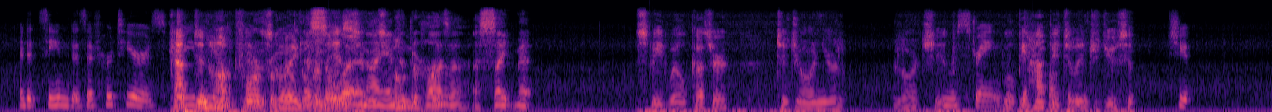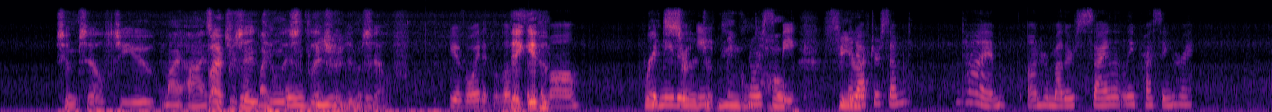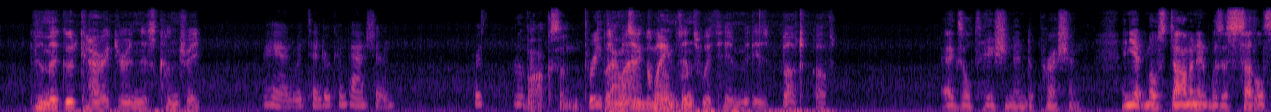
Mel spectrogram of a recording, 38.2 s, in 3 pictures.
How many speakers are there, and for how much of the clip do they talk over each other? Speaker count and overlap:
4, about 30%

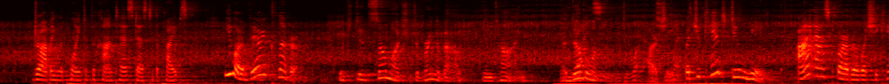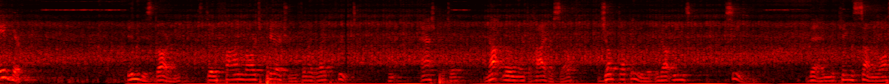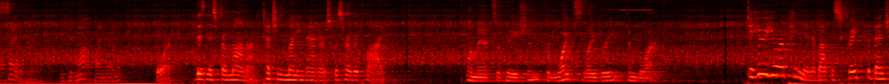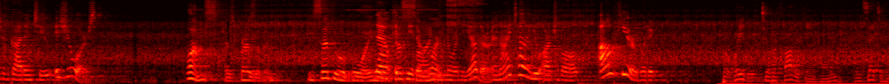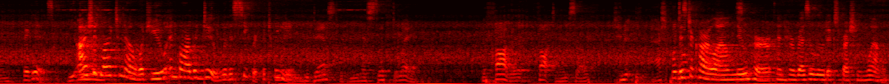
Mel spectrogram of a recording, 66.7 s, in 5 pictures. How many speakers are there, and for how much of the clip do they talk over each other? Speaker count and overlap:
3, about 8%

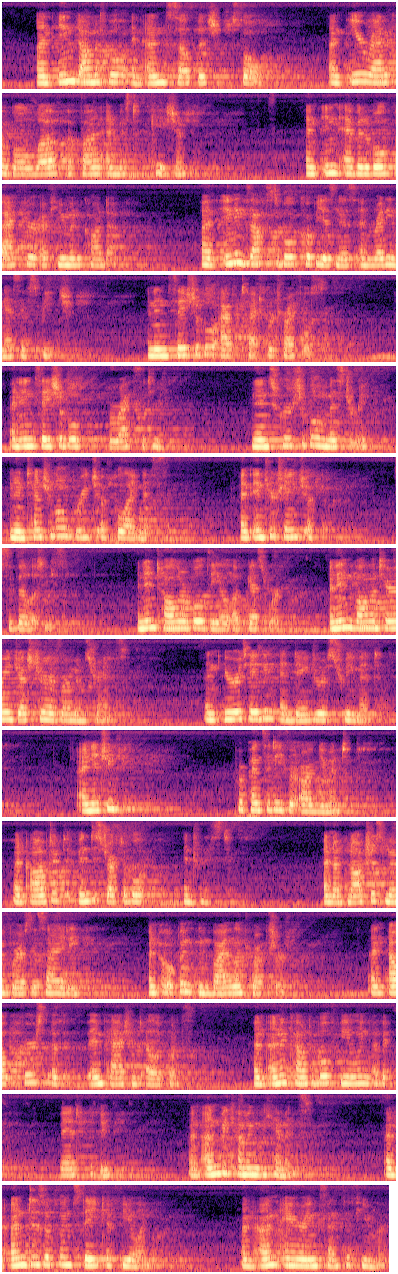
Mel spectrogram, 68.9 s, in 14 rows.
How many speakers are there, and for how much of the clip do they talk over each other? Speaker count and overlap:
1, no overlap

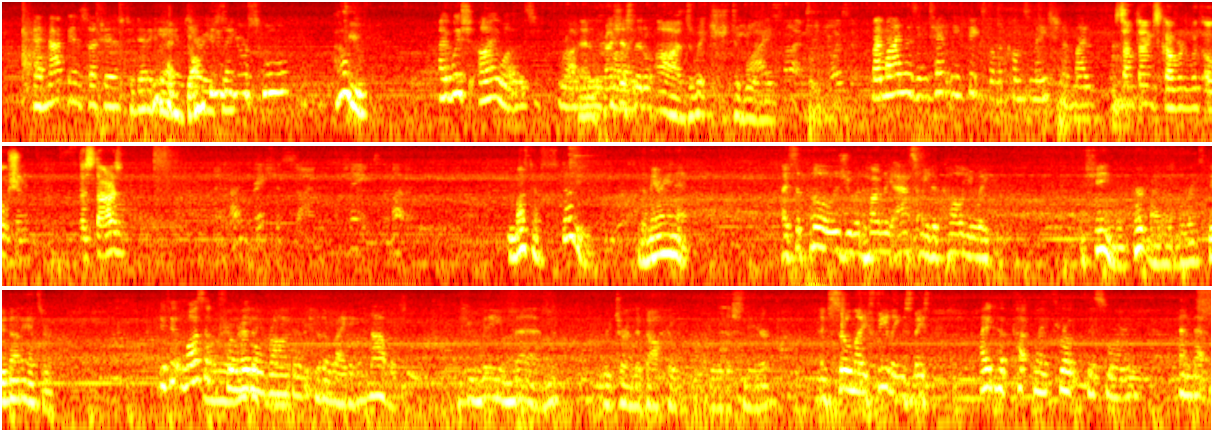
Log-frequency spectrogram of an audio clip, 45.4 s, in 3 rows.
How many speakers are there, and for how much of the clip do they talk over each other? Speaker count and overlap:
7, about 11%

